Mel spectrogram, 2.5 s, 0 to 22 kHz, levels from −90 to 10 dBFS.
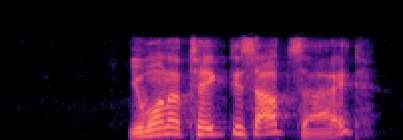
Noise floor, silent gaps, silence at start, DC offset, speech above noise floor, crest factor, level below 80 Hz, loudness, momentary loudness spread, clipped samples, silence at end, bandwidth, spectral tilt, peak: -77 dBFS; none; 0.8 s; under 0.1%; 60 dB; 18 dB; -62 dBFS; -17 LUFS; 8 LU; under 0.1%; 0.25 s; 7.8 kHz; -3.5 dB/octave; 0 dBFS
